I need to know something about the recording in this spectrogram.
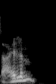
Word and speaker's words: Elm: It's just pronounced as Ilm.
